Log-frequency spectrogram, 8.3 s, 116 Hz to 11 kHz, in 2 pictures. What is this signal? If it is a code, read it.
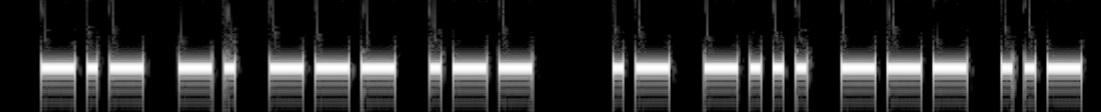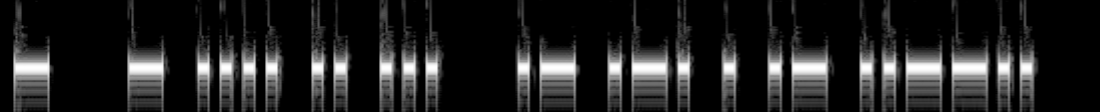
Morse code, heard as a keyed tone, about 28 wpm, 700 Hz. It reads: KNOW ABOUT THIS AREA?
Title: Sentences from Top 1000 Words - Review Part 2 - 28wpm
